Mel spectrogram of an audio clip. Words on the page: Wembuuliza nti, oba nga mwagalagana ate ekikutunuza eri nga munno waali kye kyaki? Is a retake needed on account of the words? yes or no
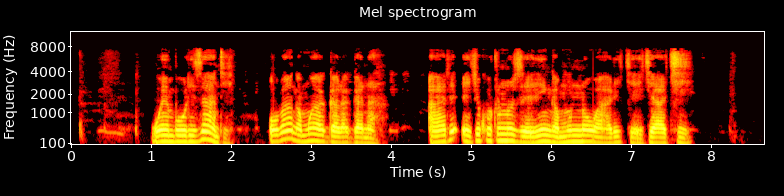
no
